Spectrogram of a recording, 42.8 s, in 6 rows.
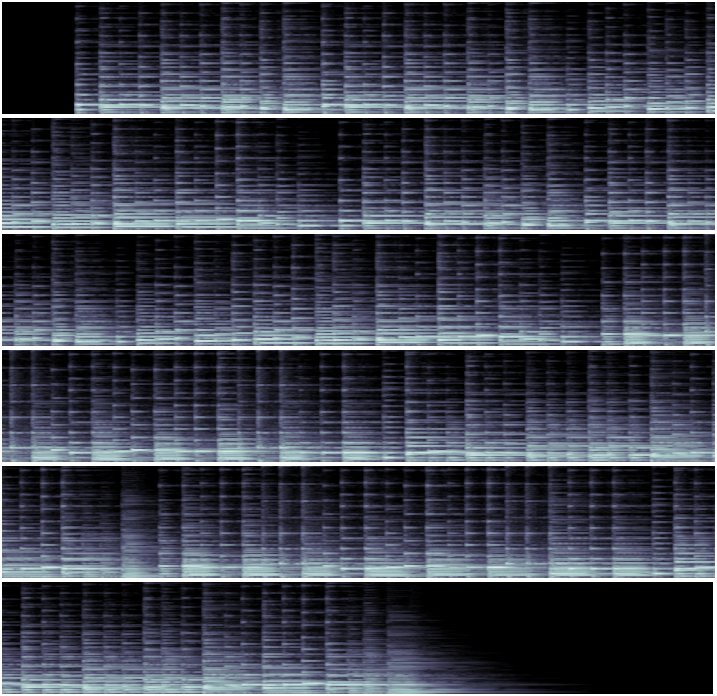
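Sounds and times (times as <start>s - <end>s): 
dance music on a PianoTeq Bechstein piano: 0.8s - 40.4s.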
